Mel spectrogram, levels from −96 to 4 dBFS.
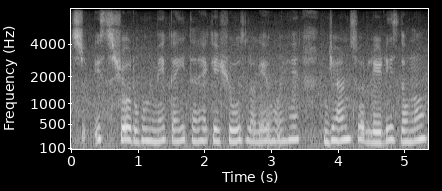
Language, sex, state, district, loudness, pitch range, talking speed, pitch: Hindi, female, Haryana, Rohtak, -16 LUFS, 195-220 Hz, 155 wpm, 205 Hz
